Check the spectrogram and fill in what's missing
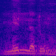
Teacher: أقلب النون للام تبقى مل وليس من، من لدنه مش من لدنه، مل باللام فقط بدون نون، من لدنه بدون ايه؟ · Term: إدغام بغير غنة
